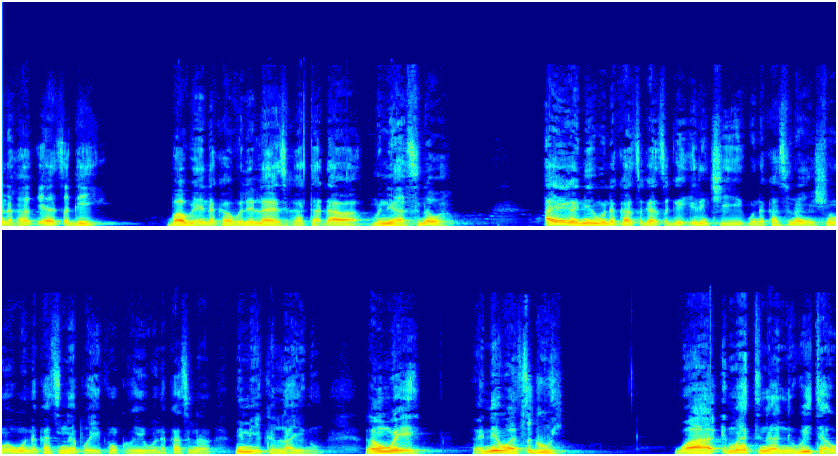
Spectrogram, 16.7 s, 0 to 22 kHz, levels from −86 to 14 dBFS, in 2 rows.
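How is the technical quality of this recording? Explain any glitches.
No glitches turn up anywhere in this recording, so there's nothing to explain.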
